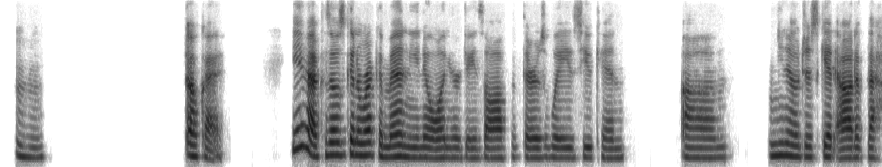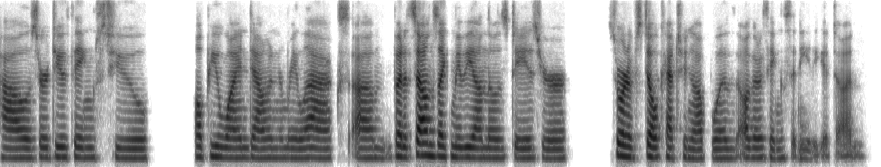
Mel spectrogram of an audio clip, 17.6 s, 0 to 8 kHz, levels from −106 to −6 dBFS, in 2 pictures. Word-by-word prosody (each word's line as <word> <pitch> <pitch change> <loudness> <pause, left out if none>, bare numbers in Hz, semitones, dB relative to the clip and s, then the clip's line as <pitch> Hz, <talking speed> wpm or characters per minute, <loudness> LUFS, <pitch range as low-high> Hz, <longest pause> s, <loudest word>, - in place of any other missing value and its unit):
Mhm. 185 -2 -8 1.4
Okay. - - +2 0.7
Yeah, 335 - +6
'cause 220 +3 -3
I - - +7
was 225 0 +1
gonna 225 -2 +3
recommend, 200 -3 +3
you 180 - -3
know, 175 -2 0
on 175 - +1
your 175 0 -6
days 170 +1 -8
off, 175 0 +1
if 185 +1 -17
there's 175 0 -2
ways 175 -1 -5
you 180 -1 -3
can, 170 -2 -8 0.6
um, 175 0 -4 0.4
you 215 +1 -1
know, 200 -2 0
just 190 0 -5
get 190 -1 +1
out 175 +1 +5
of 180 - -3
the 180 - +1
house 175 0 +1
or 180 0 0
do 185 0 -1
things 175 -1 -4
to 170 -1 -4 0.4
help 190 -1 -1
you 190 -2 0
wind 175 0 +1
down 170 -1 +1
and 175 0 -7
relax. 170 0 0
Um, 170 0 -1
but 200 +1 +6
it 185 - -5
sounds 220 -2 +8
like 195 0 +4
maybe 185 -1 +1
on 175 0 +1
those 170 0 -3
days, 170 -1 -4
you're 165 0 -2 0.4
sort 210 -5 +6
of 180 - -4
still 185 0 +5
catching 175 -1 0
up 160 +1 -1
with 170 0 -3
other 175 0 0
things 170 -1 -8
that - - -11
need 80 - -9
to - - -13
get - - -12
done. 200 0 -9
180 Hz, 210 wpm, -23 LUFS, 175-190 Hz, 1.4 s, sounds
